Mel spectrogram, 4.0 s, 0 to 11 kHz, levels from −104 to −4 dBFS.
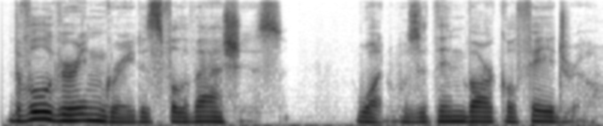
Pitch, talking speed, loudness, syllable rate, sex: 130 Hz, 165 wpm, -17 LUFS, 5.6 syllables/s, male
